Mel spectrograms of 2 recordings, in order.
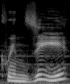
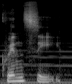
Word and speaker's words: Quincy: president, John Quincy Adams, is supposed to be pronounced Quinzee, not Quinsee.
